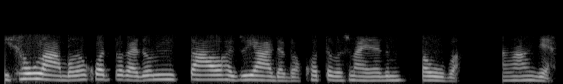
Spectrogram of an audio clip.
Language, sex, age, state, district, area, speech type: Manipuri, female, 18-30, Manipur, Senapati, urban, conversation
